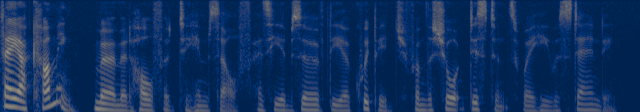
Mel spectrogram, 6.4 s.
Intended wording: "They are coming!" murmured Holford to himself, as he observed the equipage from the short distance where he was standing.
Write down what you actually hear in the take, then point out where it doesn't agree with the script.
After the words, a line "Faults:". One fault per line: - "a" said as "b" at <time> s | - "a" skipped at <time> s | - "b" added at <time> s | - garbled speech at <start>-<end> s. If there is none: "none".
"They are coming!" murmured Holford to himself, as he observed the equipage from the short distance where he was standing.
Faults:
none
